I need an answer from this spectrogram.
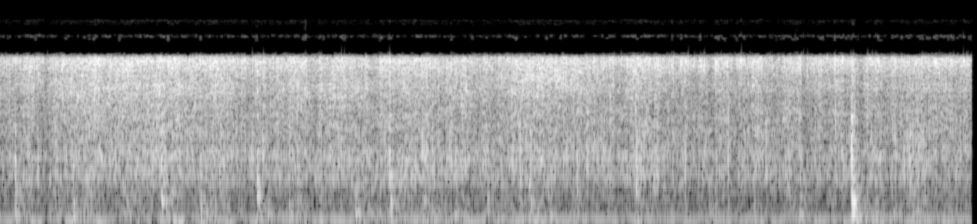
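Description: Cubed potatoes, artichoke pieces and cherry tomatoes sizzling steadily in hot olive oil in a frying pan. A wooden slotted spatula stirs them, with a few light knocks against the pan.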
